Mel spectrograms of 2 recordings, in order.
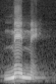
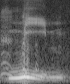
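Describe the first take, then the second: First: The word is pronounced just as it is spelled. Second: The word is pronounced the usual English way. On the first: The speaker calls it wrong. "mispronouncing it the way it is spelled" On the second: The speaker calls it right. "But you say meme"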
